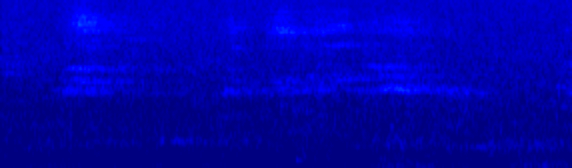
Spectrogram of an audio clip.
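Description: A young man talks quietly into a headset microphone.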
